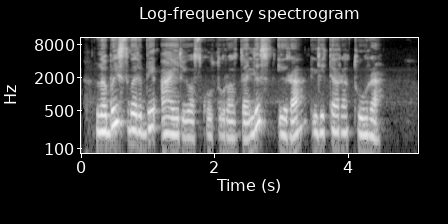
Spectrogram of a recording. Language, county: Lithuanian, Šiauliai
